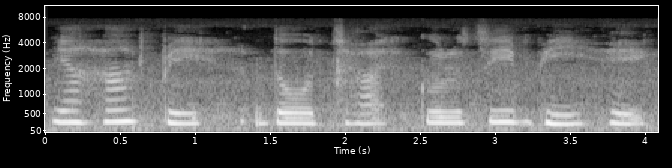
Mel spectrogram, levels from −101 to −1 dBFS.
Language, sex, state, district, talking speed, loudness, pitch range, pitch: Hindi, female, Madhya Pradesh, Dhar, 105 wpm, -14 LUFS, 245-280 Hz, 260 Hz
